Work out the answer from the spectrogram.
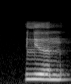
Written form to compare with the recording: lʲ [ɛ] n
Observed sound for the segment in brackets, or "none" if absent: ɘ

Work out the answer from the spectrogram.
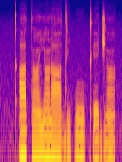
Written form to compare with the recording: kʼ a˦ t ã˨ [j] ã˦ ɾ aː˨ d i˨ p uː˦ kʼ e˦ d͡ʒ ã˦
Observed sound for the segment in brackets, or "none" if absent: j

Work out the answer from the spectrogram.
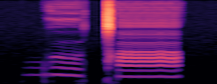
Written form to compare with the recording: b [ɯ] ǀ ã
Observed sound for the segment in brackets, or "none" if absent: ɯ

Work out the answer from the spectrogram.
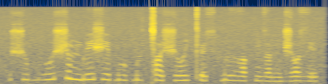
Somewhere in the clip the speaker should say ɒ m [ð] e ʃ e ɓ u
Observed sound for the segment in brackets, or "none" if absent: b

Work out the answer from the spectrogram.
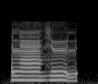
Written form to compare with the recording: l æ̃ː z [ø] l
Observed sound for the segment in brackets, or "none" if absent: ø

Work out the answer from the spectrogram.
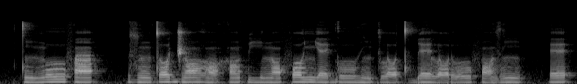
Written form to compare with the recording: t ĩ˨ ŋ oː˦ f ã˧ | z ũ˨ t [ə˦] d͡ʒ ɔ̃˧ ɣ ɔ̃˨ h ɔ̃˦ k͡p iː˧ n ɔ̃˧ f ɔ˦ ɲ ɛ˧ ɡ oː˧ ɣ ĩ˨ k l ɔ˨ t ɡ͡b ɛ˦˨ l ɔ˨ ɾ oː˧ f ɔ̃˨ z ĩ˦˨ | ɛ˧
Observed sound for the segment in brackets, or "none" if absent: ɔ˦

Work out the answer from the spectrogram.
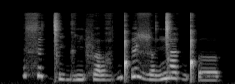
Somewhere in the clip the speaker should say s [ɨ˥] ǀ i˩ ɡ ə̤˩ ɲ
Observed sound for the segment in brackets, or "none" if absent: ə˥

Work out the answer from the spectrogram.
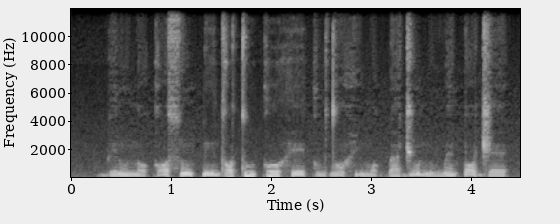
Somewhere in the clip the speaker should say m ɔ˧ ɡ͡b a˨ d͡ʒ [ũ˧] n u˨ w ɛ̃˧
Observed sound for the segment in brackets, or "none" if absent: ũ˧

